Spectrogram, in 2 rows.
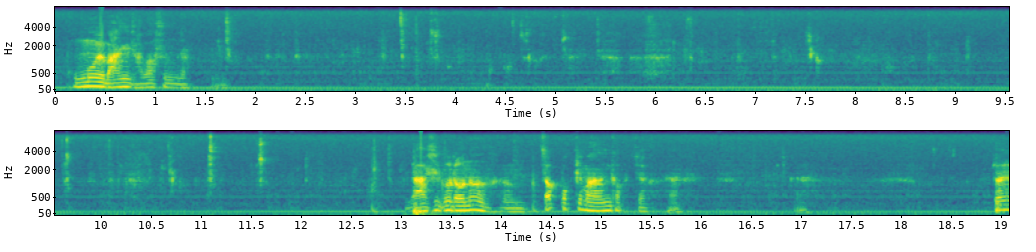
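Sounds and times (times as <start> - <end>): low electrical hum: 0.0 - 19.0
person chewing: 1.6 - 13.0.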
